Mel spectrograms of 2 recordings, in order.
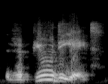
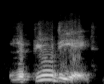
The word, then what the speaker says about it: repudiate: So it is like repudiate, repudiate. That's how this word is pronounced.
